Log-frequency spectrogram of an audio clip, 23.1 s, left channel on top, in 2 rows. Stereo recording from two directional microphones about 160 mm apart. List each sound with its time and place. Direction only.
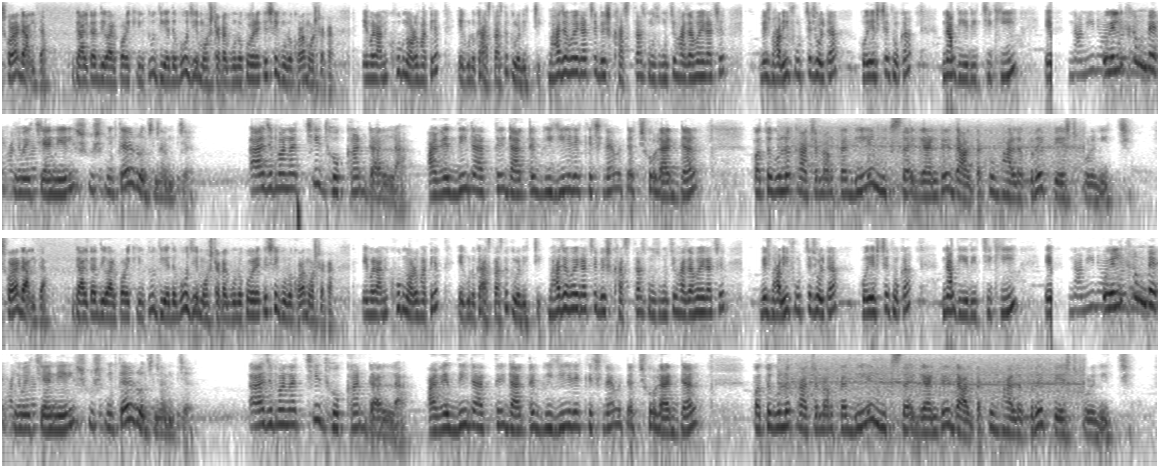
0.0 s a woman's voice: 25° right (ahead or behind)
7.6 s a woman's voice: 25° right (ahead or behind)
